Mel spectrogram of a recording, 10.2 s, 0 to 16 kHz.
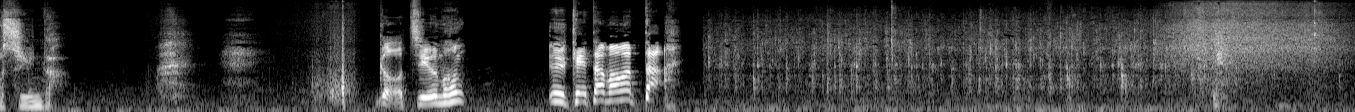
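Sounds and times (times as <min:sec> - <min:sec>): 
speech: 0:00.0 - 0:00.6, 0:02.8 - 0:05.0
rabbit horn meat karaage deep-frying in hot oil: 0:05.3 - 0:10.1.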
